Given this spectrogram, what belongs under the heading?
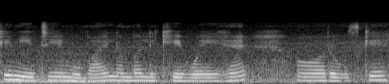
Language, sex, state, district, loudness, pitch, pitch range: Hindi, female, Chhattisgarh, Rajnandgaon, -15 LUFS, 175 Hz, 165-185 Hz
